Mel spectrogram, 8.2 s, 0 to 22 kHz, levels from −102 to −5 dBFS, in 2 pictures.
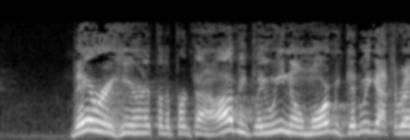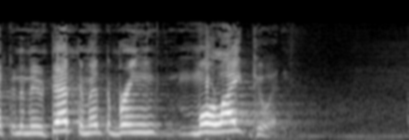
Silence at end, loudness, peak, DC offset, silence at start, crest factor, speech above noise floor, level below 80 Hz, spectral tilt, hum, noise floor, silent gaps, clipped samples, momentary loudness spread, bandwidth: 1.35 s; -19 LUFS; -2 dBFS; under 0.1%; 0.7 s; 16 dB; 46 dB; -68 dBFS; -6 dB/octave; none; -64 dBFS; none; under 0.1%; 16 LU; 11 kHz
